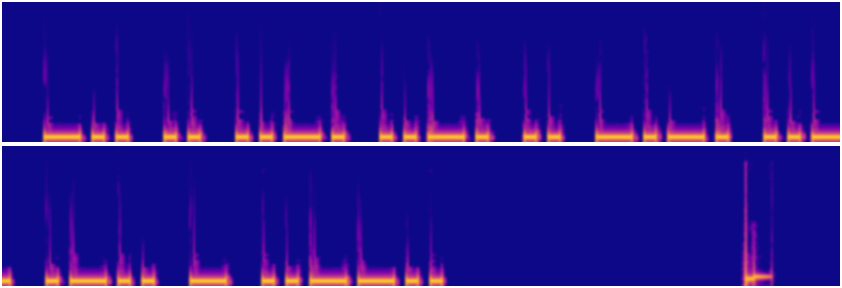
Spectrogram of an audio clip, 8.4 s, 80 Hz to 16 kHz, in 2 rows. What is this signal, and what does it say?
Morse code, heard as a keyed tone, about 20 wpm, 700 Hz. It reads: DIFFICULT?
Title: Sentences from Top 1000 Words - Review Part 4 - 20wpm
